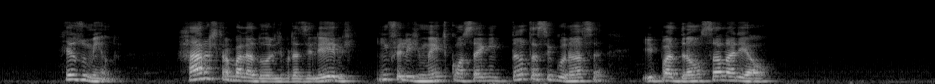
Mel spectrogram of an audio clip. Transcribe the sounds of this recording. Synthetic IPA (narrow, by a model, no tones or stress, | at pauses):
hezumĩnd̪ʊ | haɾʊst̪ɾabaʎad̪oɾɪzbɾazilejɾʊsĩfelizmẽnt͡ʃɪ̥kõsɛɡẽj̃t̪ɐ̃nt̪ɐseɡuɾɐ̃sɐ | ɪpad̪ɾɐ̃w̃salaɾiaw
